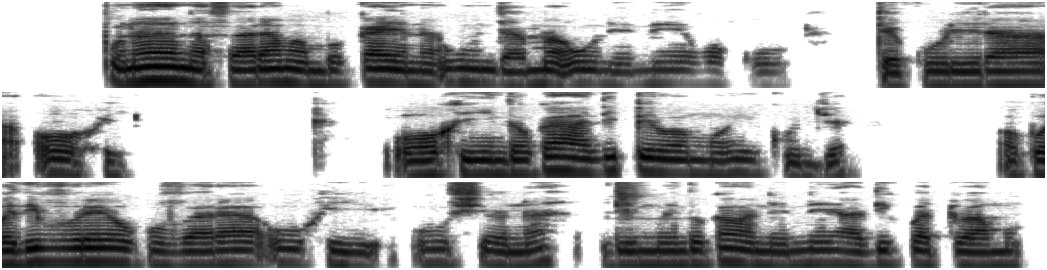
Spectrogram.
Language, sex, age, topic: Oshiwambo, male, 18-24, agriculture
